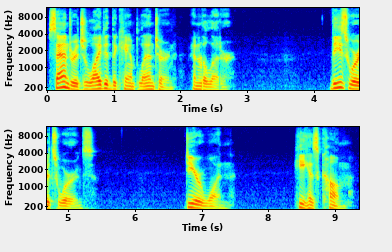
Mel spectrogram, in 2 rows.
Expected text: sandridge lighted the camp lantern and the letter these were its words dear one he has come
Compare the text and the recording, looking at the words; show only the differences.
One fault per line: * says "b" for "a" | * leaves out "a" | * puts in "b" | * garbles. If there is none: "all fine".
all fine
